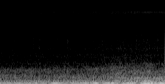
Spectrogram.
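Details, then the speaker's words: Toyota Prius hybrid in Japan, stopped and dead quiet with the engine off: only a soft, steady low rumble from the air-conditioner fan. It sounds louder only because the camera is close. This is normal fan noise. "The fan, you can hear the fan. That's the noise you can hear there, is the fan from the air conditioner. Again, that's only because you're close to it."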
